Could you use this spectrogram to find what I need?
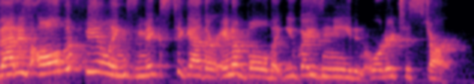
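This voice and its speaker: A woman with a high voice speaks at a moderate pace, her tone animated and her intonation lively. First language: Spanish. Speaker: network marketing director. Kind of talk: sales pitch.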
